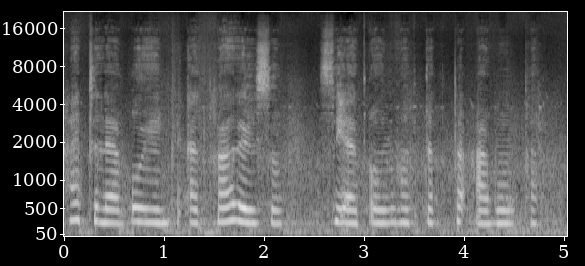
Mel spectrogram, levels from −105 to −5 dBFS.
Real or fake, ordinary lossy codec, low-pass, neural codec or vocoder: fake; none; none; codec, 44.1 kHz, 1.7 kbps, Pupu-Codec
